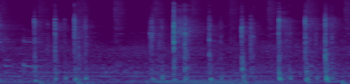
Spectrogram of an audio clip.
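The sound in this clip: Quick computer clicking on a keyboard and mouse to open the news, many sharp light clicks and taps in an irregular, steady patter with no voices.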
